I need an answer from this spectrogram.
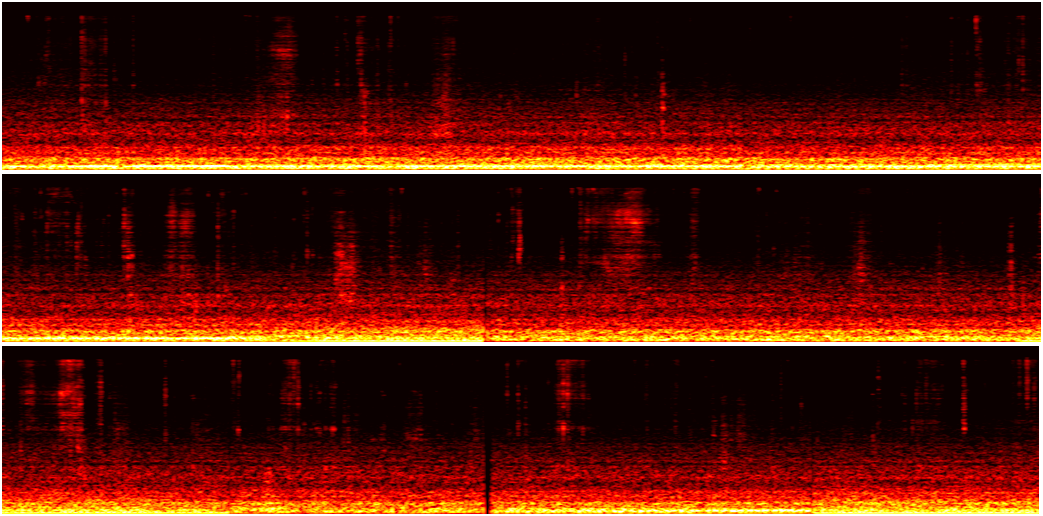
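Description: Close-miked eating of a Raising Cane's meal: biting into and chewing toast, a fried chicken finger and fries, with scattered crunches and wet mouth sounds. A low steady hum runs underneath for about the first ten seconds and again near the end.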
